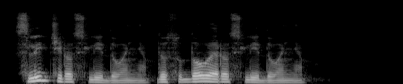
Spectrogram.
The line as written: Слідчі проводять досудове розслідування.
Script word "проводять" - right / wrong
wrong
